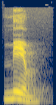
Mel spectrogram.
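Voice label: "мем", Komi, female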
